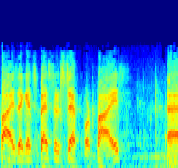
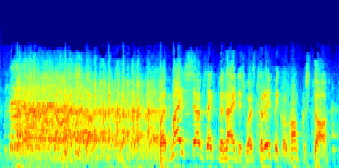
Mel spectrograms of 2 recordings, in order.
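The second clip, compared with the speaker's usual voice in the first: put-on Greek dialect accent. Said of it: "that Greek dialect of yours".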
